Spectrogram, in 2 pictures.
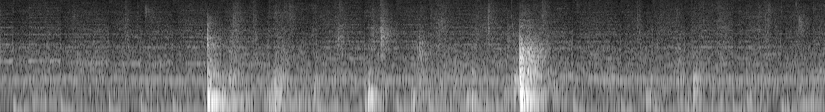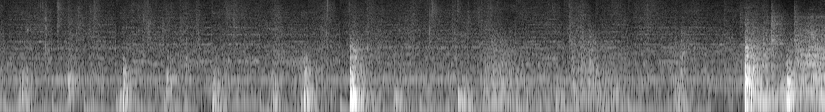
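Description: Hands working soft dough in a glass bowl: scattered knocks and thuds of hand and dough against the bowl, the loudest about six seconds in. Background music plays throughout.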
